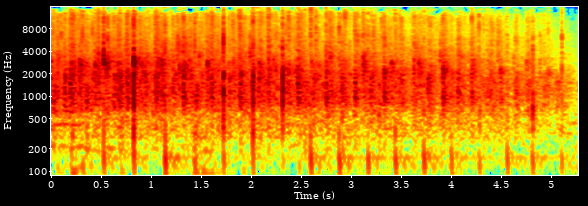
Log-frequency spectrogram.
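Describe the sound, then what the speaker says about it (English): An event audience gives a round of applause for two speakers, moderately quiet clapping with individual sharp claps standing out in an uneven patter that slowly thins toward the end. "let's give another round of applause for both Corey and Allison"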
